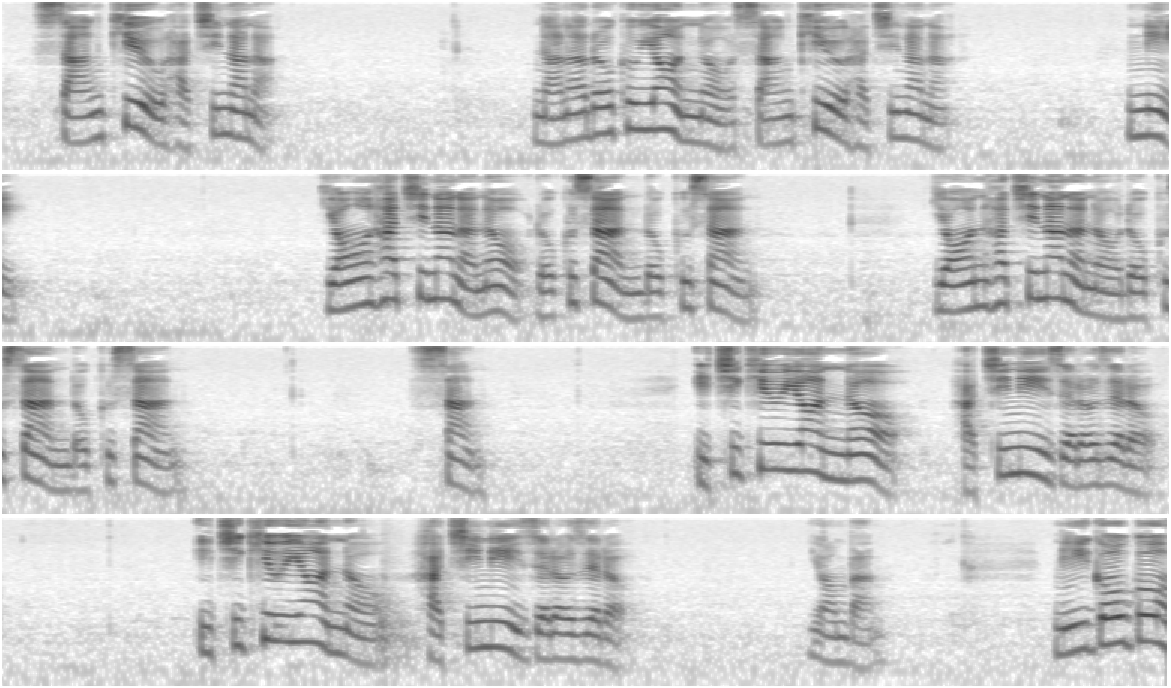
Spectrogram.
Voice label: PRACTICE PHONE NUMBERS, Japanese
